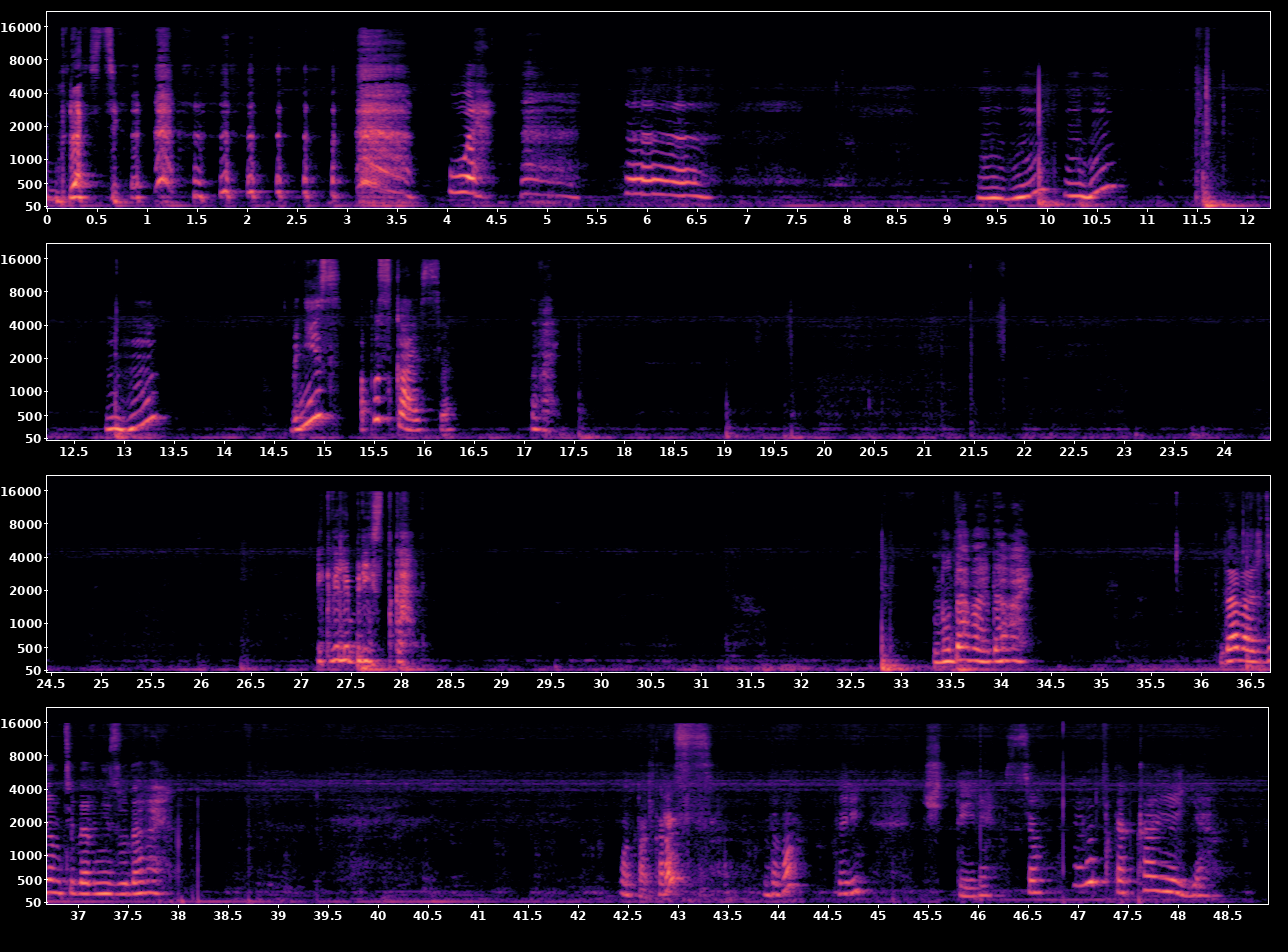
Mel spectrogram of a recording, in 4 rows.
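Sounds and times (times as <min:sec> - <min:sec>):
person laughing: 0:00.6 - 0:03.7.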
